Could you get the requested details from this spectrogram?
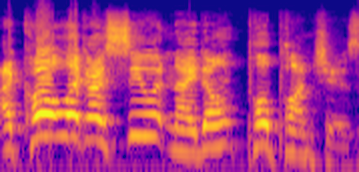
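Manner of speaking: loud, high opening, slowing on the second half; brash straight-talker. Retold or imitated. Mocking a classmate's Howard Stern approach, brash and loud. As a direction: come in hard and blunt, then ease down. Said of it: "took the Howard Stern approach".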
